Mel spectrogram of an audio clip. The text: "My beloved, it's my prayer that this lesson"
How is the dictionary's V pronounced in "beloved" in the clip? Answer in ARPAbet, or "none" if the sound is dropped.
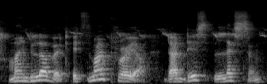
V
